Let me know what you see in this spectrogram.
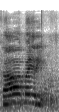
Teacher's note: فطري هذه الراء ترقق لماذا لان مسبوقه بكسر اللازم الطاء مكسوره مني كيكون الكسر حرف الاستع قبل الراء ترقق الرا نعم وقر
